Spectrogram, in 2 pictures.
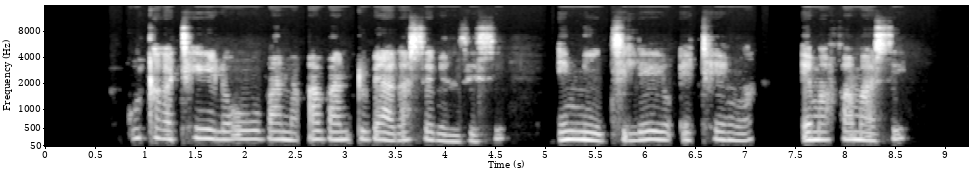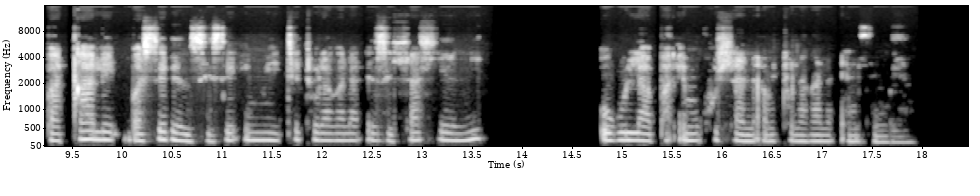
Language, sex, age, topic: North Ndebele, female, 18-24, health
